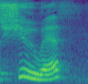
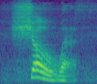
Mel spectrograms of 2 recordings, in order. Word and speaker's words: sheweth: The King James uses sheweth, but it's pronounced showeth.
